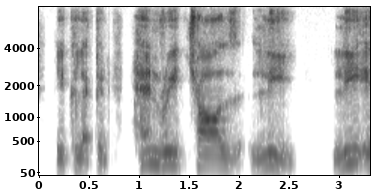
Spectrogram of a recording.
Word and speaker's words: Lea: Lee is spelled with L-E-A.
